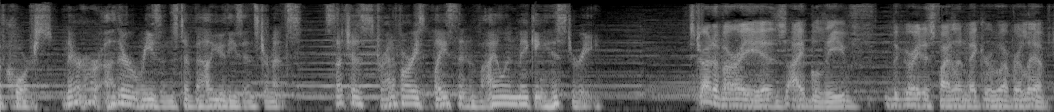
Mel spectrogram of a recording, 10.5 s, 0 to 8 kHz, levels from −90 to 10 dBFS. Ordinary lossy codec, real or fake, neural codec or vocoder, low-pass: AAC, 32 kbps; fake; vocoder, 24 kHz, 100 mel bands, Vocos; 7.2 kHz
